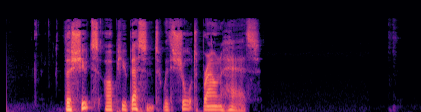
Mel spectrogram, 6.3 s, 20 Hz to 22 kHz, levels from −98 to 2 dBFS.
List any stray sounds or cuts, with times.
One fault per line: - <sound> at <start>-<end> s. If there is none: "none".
none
